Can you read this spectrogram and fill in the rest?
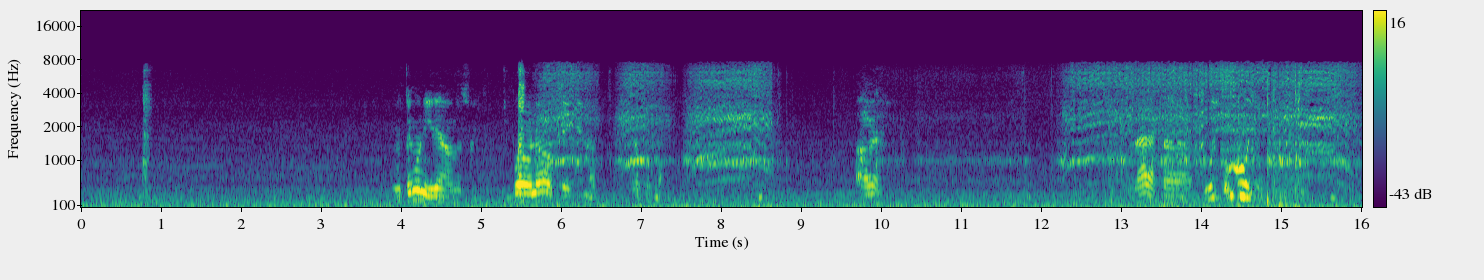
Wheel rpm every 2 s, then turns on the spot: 0, 0, 10, 60, 40, 20, 110, 140.
8-12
